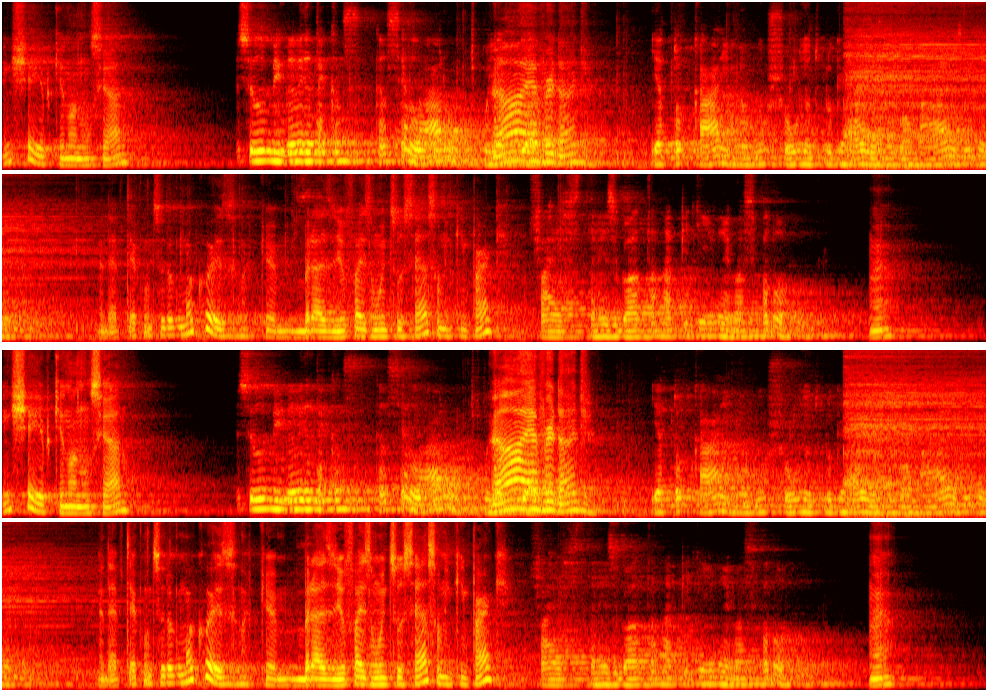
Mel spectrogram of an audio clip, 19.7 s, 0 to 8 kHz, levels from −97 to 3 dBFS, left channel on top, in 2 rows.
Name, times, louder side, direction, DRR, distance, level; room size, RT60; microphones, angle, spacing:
voice 1, 0.0-1.3 4.9-6.0 10.8-14.9 18.5-18.8, right 4 dB, 70° right, 0.7 m, -28 dB
voice 2, 2.3-5.4 6.5-10.1 15.2-17.7, left 1 dB, 40° left, 2.6 m, -30 dB
sound 1, 3.5-3.6 4.0-4.2 4.5-4.7 5.1-5.2 5.6-5.8 6.1-6.3 6.7-6.9 7.2-7.4 7.8-8.0 8.4-8.6 8.9-9.1 9.6-9.7 10.0-10.2 10.6-10.7 11.1-11.3 11.6-11.8 12.1-12.3 12.7-12.8 13.2-13.4 13.7-13.9 14.3-14.4 14.8-15.0 15.3-15.5, equal, 65° left, 5.8 m, -47 dB
sound 2, 8.4-11.2, right 1 dB, 35° right, 7.1 m, -39 dB
29.0 x 25.5 x 6.3 m
head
